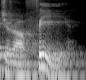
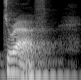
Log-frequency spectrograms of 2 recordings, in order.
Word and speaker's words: giraffe: a zoo in a zoo giraffe don't say giraffy giraffe and the next word is glisten that T is silent so you have to pronounce the word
